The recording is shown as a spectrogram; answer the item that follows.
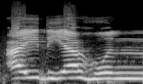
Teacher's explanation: اور اچھا اس میں خاص خیال اس طرح رکھیں گے کہ نون تشدید مشدد پر آپ غنہ کریں گے وقف میں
